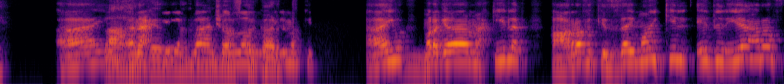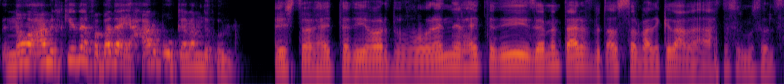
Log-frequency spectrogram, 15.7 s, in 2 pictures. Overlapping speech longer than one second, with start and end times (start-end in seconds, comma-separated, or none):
1.0-3.0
